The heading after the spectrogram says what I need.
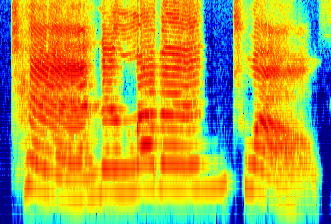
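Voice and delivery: loud, high, drawn-out counting; counting with intent. Shown as a demonstration. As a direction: project each number like to the back row. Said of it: "So it's going to be like this".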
